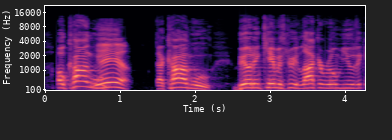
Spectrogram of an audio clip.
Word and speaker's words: Okongwu: Dyson Daniels, I can't even pronounce this guy's last name. Don't get him right. Don't get him wrong. Okongwu. Yeah. Okongwu.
